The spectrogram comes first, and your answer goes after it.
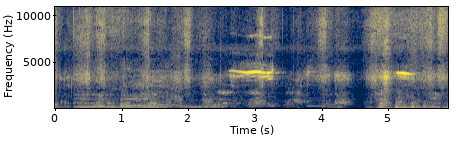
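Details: Street dogs fighting over a female: deep, rumbling growls with shifting pitch fill the first half, then fade into quieter snarling and a few sharp higher accents near the end.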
